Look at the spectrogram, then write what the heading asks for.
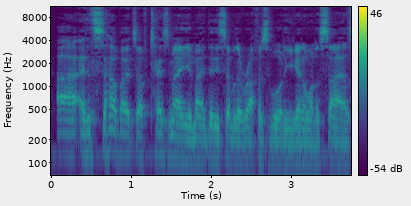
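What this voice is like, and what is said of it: Non-local regional accent. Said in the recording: “you can tell from my my accent that I ain't from around here”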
